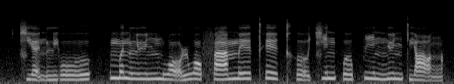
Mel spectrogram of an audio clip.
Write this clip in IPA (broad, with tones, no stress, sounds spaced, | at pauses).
t͡ɕ j ɛ̰˨˩ n l j o˨˦ ʊ̯ | m ə˥˨ n l y˨˦ n m w ɔ̰˨˩ ɻ w ɔ˥˨ f ä˨˦ m e˦ ɪ̯ t̪ʰ e˥˨ ɪ̯ kʰ ɤ̰˨˩ t͡ɕ i˦ n p ɤ˨˦ p i˥˨ n n̪ y˥˨ n t̪ j ɑ̰˨˩ ŋ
